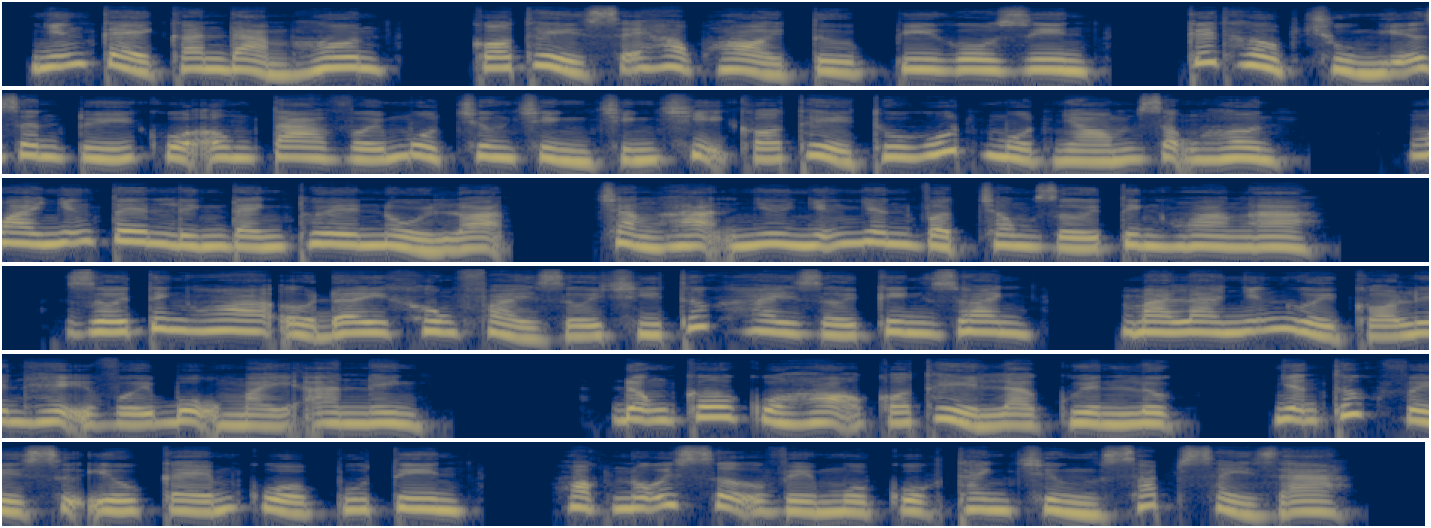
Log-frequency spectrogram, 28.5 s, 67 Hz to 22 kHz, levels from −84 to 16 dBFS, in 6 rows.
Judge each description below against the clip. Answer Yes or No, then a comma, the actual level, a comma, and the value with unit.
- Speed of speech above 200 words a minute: Yes, average, 225 wpm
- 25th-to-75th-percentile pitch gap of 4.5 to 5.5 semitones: No, average, 4.0 semitones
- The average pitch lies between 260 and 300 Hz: No, high, 215 Hz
